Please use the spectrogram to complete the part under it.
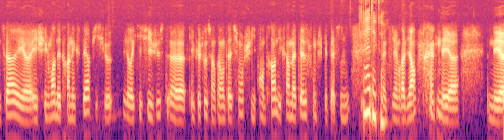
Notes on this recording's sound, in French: On reçoit par téléphone. Radio Campus Paris.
